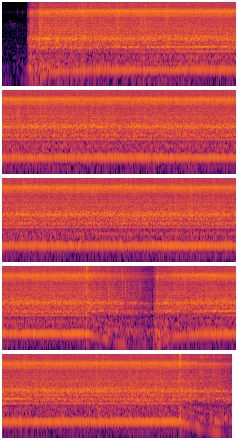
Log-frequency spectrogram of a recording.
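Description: A blender grinds falsa fruit with a splash of milk, a loud steady motor whine that runs about fifteen seconds, briefly cuts out, then spins up again for another stretch.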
